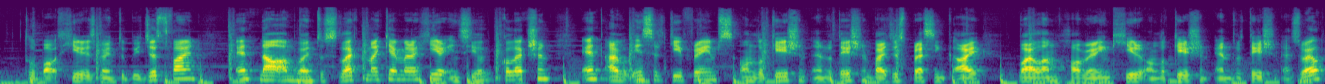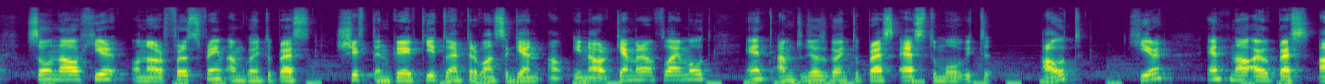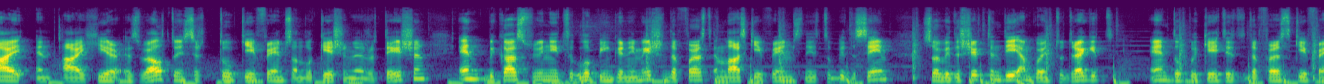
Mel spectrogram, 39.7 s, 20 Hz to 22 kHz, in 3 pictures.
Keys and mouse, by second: 2.2 click, 6.6 i, 9.0 i, 13.8 click, 16.5 shift+`, 26.2 i, 27.0 i, 30.7-31.1 drag, 35.7 shift+d.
